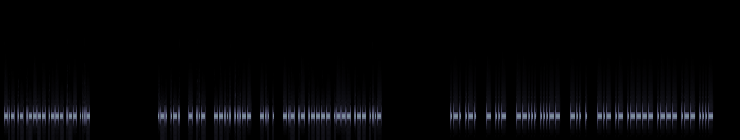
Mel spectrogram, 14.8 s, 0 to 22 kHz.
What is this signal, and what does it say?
Morse code, heard as a keyed tone, about 50 wpm, 700 Hz. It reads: KA1JWV RR TU 73 DE KA1JWV RR TU 73 DE KA1JWV
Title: Speed-Racing Common QSO Phrases Encore - 40wpm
